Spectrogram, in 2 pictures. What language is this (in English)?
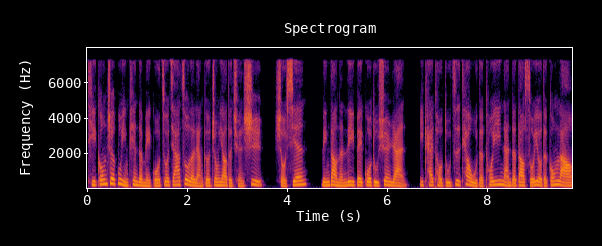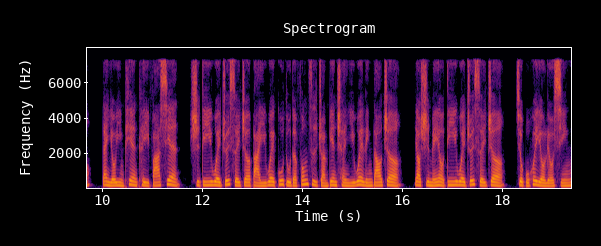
Chinese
